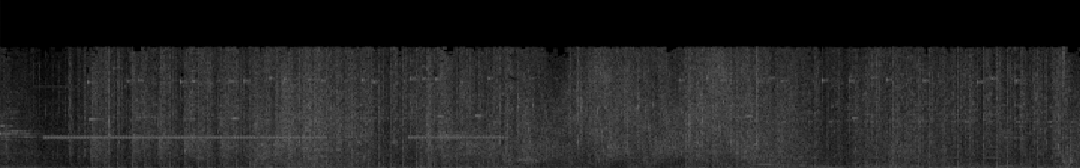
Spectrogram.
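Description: Continuous rapid gunfire from a Titanfall multiplayer match in Angel City, dense and loud throughout with mechanical clatter mixed in.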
